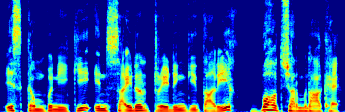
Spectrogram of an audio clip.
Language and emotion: Urdu, disgusted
